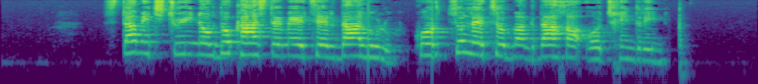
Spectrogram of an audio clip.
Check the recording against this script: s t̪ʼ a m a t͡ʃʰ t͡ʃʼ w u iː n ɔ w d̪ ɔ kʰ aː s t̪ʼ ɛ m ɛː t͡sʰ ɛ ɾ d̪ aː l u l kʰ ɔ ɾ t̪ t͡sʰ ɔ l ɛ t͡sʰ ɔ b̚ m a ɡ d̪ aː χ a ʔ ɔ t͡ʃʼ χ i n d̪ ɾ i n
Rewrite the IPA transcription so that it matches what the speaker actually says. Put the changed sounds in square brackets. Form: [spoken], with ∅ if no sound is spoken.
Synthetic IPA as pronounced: s t̪ʼ a m [i] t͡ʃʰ t͡ʃʼ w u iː n ɔ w d̪ ɔ kʰ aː s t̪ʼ ɛ m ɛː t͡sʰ ɛ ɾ d̪ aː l u l kʰ ɔ ɾ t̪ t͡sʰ ɔ l ɛ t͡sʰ ɔ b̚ m a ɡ d̪ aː χ a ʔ ɔ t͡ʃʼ χ i n d̪ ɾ i n

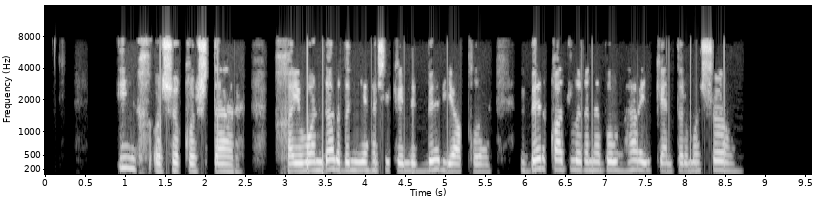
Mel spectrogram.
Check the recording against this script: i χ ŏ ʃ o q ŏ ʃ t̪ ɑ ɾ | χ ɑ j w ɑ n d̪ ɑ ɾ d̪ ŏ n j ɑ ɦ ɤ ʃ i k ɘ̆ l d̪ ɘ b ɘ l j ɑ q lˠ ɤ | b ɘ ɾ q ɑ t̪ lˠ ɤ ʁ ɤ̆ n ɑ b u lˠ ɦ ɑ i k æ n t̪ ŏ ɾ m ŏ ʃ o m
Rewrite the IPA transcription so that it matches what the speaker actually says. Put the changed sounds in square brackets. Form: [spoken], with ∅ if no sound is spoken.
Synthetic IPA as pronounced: i χ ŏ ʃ o q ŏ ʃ t̪ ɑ ɾ | χ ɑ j w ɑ n d̪ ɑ ɾ d̪ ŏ n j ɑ ɦ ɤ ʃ i k ɘ̆ l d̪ ɘ b ɘ [ɾ] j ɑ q lˠ ɤ | b ɘ ɾ q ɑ t̪ lˠ ɤ ʁ ɤ̆ n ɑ b u lˠ ɦ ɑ i k æ n t̪ ŏ ɾ m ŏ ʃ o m

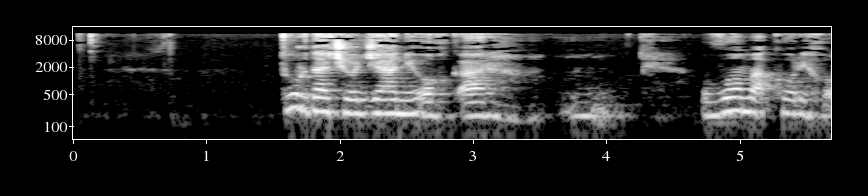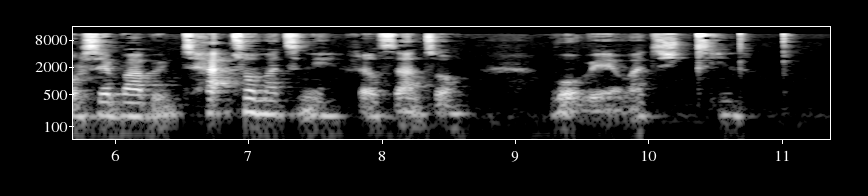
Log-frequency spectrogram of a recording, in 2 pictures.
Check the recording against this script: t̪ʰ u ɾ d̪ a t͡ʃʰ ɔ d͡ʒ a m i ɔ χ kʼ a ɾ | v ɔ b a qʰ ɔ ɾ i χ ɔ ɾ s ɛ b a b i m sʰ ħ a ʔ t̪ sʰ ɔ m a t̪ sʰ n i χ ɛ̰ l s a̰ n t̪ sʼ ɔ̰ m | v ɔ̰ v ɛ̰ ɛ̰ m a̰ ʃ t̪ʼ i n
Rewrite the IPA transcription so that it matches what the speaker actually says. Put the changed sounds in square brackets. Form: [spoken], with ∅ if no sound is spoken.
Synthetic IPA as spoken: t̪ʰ u ɾ d̪ a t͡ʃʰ ɔ d͡ʒ a [n] i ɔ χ kʼ a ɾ | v ɔ [m] a [kʰ] ɔ ɾ i χ ɔ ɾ s ɛ b a b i [n] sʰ ħ a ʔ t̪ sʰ ɔ m a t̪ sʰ n i χ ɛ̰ l s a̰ n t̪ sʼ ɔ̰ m | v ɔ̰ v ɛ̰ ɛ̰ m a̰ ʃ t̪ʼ i n

